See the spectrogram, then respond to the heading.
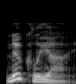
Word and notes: nuclei: British English

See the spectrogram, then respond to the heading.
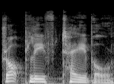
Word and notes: drop-leaf table: British English

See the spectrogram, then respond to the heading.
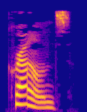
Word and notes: crowns: British English

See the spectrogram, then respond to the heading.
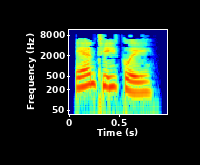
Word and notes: antiquely: British English

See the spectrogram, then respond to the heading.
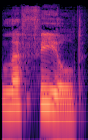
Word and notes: left field: American English

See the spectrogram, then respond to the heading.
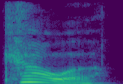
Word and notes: cower: British English

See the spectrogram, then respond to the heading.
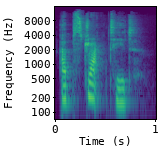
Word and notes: abstracted: British English

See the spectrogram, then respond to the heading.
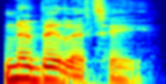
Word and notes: nobility: British English

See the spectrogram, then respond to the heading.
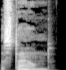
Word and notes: astound: British English

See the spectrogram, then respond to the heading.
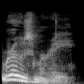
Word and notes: rosemary: British English

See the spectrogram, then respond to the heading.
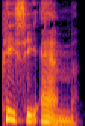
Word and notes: pcm: British English

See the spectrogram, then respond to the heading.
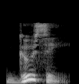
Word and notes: goosey: British English

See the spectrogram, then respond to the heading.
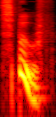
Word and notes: spoof: British English

